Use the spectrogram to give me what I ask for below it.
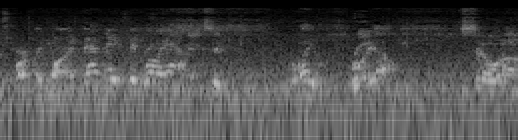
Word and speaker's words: Royale: They're really Royale. You gotta say it like a Royale. Negroni Royale, like a Royale with cheese.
